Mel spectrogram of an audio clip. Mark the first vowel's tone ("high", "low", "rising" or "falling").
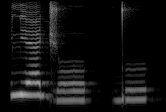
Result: high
